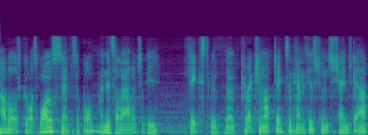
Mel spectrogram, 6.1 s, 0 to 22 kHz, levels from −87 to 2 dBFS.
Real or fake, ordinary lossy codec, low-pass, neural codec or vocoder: fake; MP3, 64 kbps; 7.2 kHz; codec, 24 kHz, 1 kbps, SNAC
